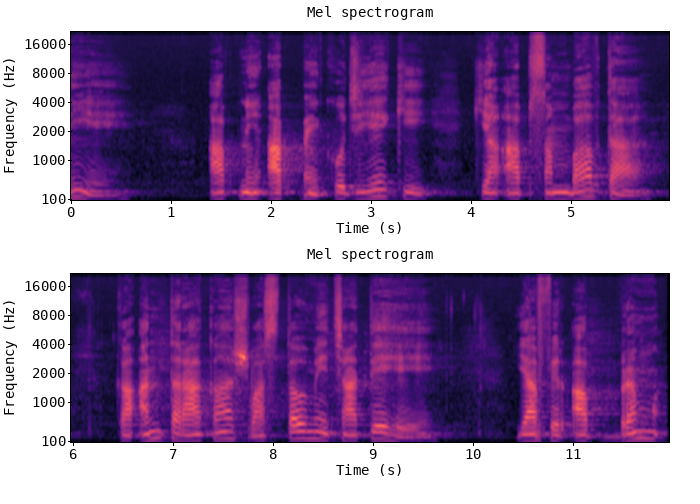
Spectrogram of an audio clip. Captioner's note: hindi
